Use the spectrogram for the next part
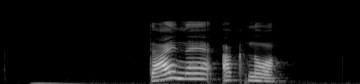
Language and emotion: Russian, positive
